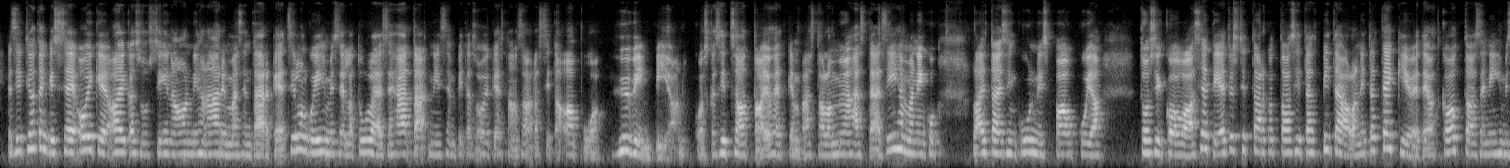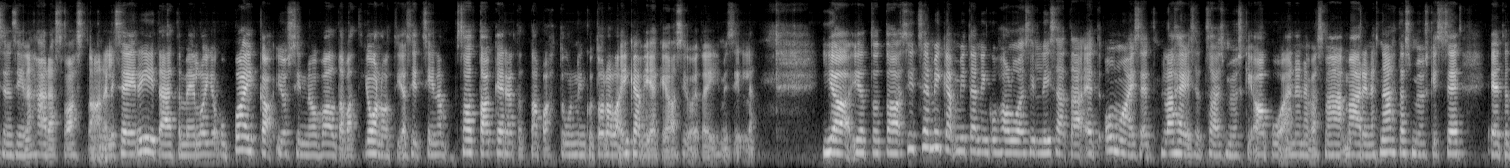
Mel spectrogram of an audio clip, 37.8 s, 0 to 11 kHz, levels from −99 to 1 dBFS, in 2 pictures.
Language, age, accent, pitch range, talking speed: Finnish, 20-39, native, 185-215 Hz, 170 wpm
